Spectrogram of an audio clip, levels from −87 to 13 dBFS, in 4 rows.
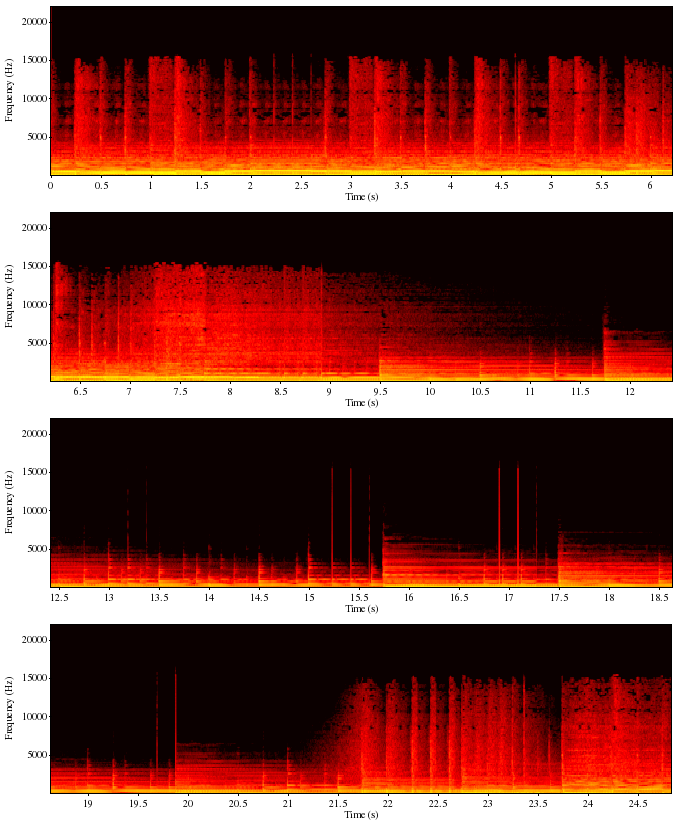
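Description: Repeated buffers occur at 2.23–2.60, 4.64–4.83, 8.55–8.92, 13.19–13.38, 15.23–15.60, 16.90–17.28, 19.69–19.88 and 22.29–22.66 s. Each time, audio arrived late, so a 186 ms block, which fits an 8192-sample buffer, replays once or twice, losing roughly 0.2–0.4 s. It sounds like a hard-edged stutter and shows as identical waveform and spectrogram slices butted together.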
